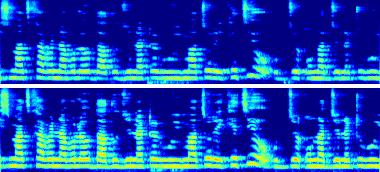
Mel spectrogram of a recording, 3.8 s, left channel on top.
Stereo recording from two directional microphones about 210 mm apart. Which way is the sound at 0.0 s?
15° right (ahead or behind).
